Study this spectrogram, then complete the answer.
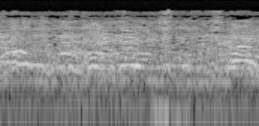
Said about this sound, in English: Cheers from Israelis watching on an outdoor screen in Tel Aviv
